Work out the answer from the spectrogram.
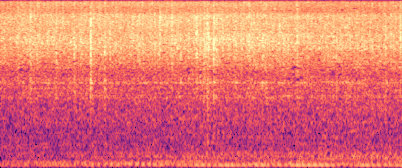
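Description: Vegetables sizzling in oil and ghee in a pot as cooked basmati rice is tipped in and pushed off a plate, with a steady low rumble underneath.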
